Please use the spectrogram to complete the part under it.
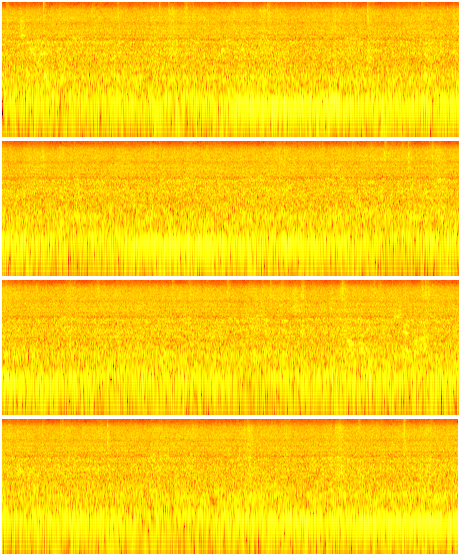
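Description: Laundry is loaded into a front-loading washer.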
